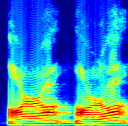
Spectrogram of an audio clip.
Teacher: عین کا مخرج جو ہے یہ گلے کے درمیان سے ادا ہوتا ہے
